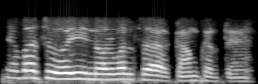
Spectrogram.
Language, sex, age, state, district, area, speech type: Hindi, male, 18-30, Bihar, Samastipur, urban, conversation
